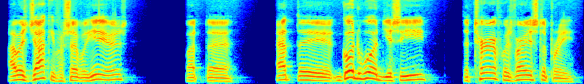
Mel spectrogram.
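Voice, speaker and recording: A man's voice: medium pitch, darkish tone, dull audio, lightly acted. A man voicing a small, cheerful old hostler and former jockey, proud and talkative, with a folksy, chatty manner in an audiobook. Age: older. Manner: chatty, folksy, interjects "bless you" and "you see". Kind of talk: dramatic audiobook character voice.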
